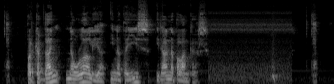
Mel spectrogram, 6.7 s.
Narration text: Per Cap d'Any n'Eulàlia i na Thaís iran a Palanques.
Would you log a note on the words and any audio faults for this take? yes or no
yes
